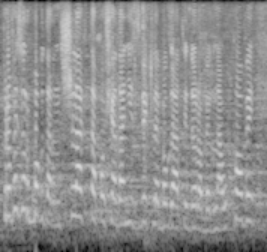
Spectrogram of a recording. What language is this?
Polish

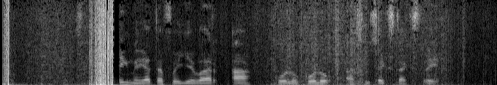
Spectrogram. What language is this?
Spanish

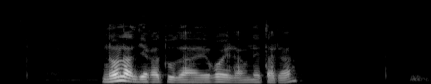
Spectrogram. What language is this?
Basque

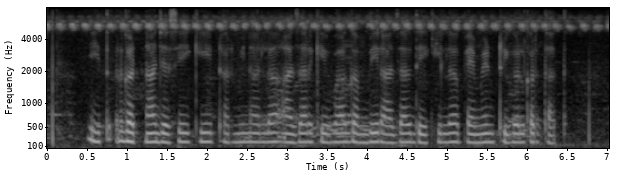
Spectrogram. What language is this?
Marathi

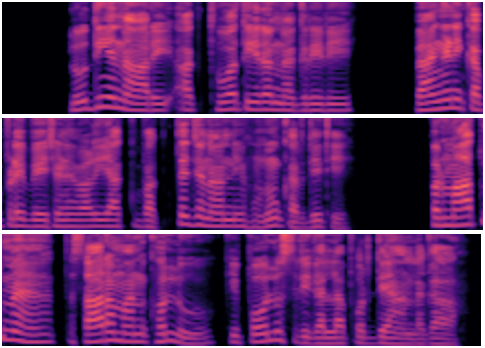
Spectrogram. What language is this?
Gaddi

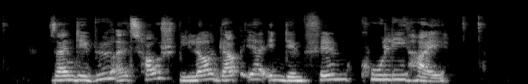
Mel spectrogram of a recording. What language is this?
German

